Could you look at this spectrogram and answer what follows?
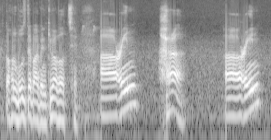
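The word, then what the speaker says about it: عين: দুইটা আর কি তখন বুঝতে পারবেন কিভাবে হচ্ছে আইন হা খেয়াল করেন আইন যখন বলছেন এই এই জায়গাতে গলার মধ্যখান হতে উচ্চারণটা হবে আইন আইন তারপরে কি হা আইন হা খেয়াল করেন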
